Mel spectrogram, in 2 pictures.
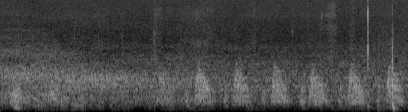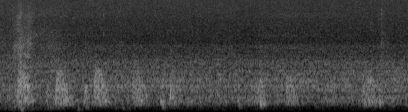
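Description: Fetal heartbeats of twins picked up through a handheld fetal Doppler: rapid whooshing pulses, several a second, over a steady hum. A couple of sharp clicks come about four seconds in.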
